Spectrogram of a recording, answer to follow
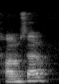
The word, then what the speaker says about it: Hamza: It's actually pronounced Hamza. I know it's spelled with an A. It should be a U there. You can ask my parents about that. So I am a fourth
